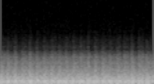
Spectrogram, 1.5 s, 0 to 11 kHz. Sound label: bus eng; quake2; coop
